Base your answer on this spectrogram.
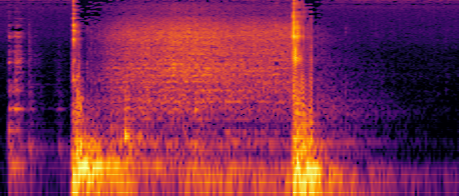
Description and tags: This is the result of got from putting my zoom inside a draw and closing it.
